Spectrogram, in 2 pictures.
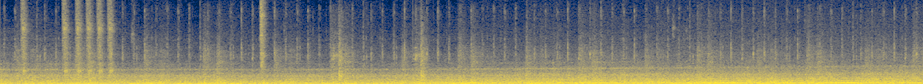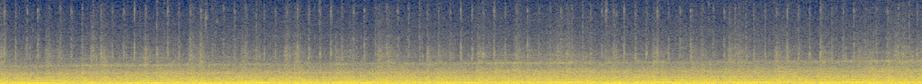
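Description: Train wheels rumble steadily on the rails.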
